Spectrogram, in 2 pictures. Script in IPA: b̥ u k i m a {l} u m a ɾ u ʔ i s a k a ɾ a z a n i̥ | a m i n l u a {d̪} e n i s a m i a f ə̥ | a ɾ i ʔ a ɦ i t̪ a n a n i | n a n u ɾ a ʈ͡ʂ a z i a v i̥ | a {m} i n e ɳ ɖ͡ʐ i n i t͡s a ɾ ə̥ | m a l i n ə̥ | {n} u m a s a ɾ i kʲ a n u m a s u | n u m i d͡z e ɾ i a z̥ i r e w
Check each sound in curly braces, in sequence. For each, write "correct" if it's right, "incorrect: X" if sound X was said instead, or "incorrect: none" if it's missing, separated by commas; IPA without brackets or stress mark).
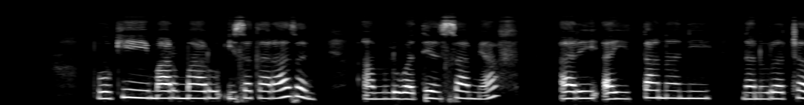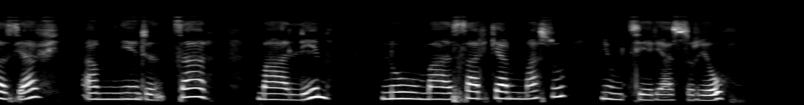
incorrect: ɾ, incorrect: t̪, correct, correct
